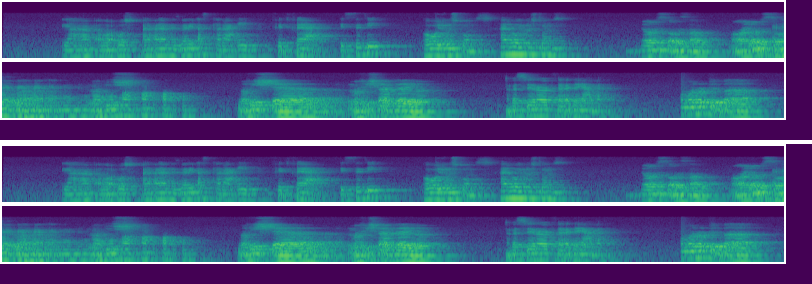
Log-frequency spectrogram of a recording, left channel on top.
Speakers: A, in the centre; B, on the left (about 60°).
A: يعني عم- هو بص انا أنا بالنسبة لي اذكى لعيب في دفاع السيتي هو جون ستونز هل هو جون ستونز؟
B: جون ستونز طبعا ما هو جون ستونز
A: <laughs>
B: ما ما فيش ما فيش آه ما فيش لاعب زيه يعني
A: بس ايه رايك في ادائي عامه
B: مرة بتبقى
